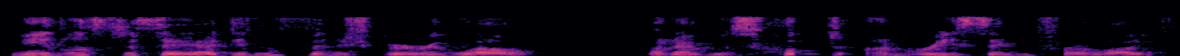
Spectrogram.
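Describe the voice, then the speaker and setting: A woman reads a memoir aloud in an expressive, measured storytelling manner, on a somewhat dull recording. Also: fairly low pitch. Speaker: audiobook reader.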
